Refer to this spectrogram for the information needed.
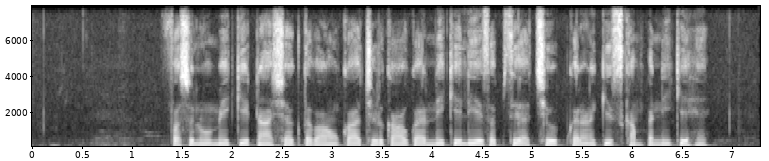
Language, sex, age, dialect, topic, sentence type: Hindi, male, 18-24, Garhwali, agriculture, question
